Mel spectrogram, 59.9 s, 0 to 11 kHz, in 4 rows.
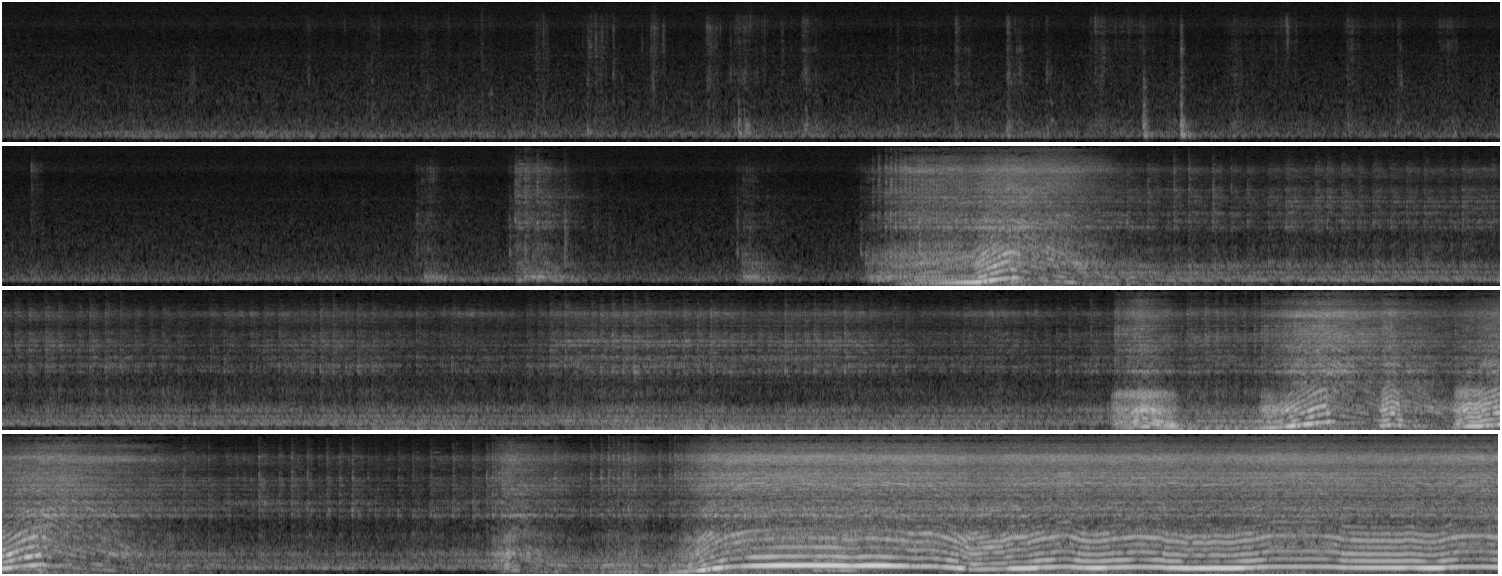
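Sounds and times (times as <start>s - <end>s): chainsaw idling and revving: 19.1s - 20.8s, 22.3s - 22.8s, 23.6s - 59.9s
chainsaw cutting wood: 19.1s - 20.9s, 22.3s - 22.8s, 23.6s - 59.9s.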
